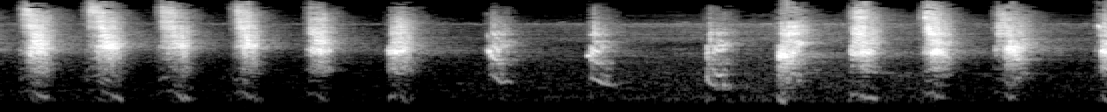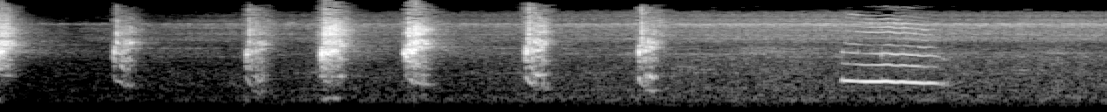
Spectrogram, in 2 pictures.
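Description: Baby macaque crying in distress: rapid, sharp, high-pitched shrieks about three a second, slowing and fading out after about six seconds. Near the end comes one longer call of even pitch.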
